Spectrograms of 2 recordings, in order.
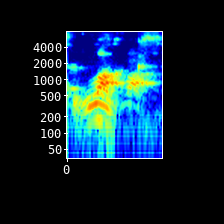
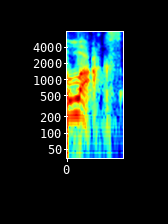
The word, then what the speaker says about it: Laux: Anyhow, Dorianne Laux, right? Like, that's good enough? Laux? Yes, it's absolutely right. I mean, it is French name. How do you say it? We say, my family says Laux. Oh, Laux.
